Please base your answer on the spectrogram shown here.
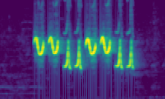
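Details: A single burst of Cinereous tit song used to attract flocking birds: eight bright, high whistled notes, swooping wavy whistles alternating with sharp dipping ones, delivered evenly within about a second and a half.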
